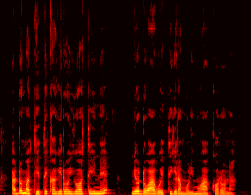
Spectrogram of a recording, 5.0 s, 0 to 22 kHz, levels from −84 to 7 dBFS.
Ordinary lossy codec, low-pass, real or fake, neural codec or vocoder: none; none; fake; vocoder, 44.1 kHz, 128 mel bands every 256 samples, BigVGAN v2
